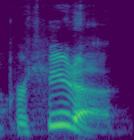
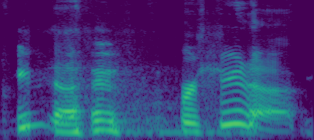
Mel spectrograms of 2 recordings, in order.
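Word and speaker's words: prosciutto: Oh, pushcuto. Pushcido. Cars. How do you say pushcuto? Am I saying pushcido incorrectly? I think you said it right. I think you said it good. That's what I think.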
